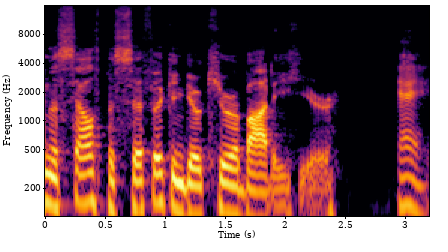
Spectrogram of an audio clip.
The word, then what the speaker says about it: Kiribati: I'm gonna stay in the South Pacific and go Kiribati here. Okay. It's Kiribati, by the way. It's what? It's weird. It's pronounced Kiribati.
